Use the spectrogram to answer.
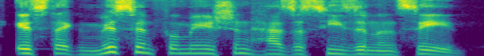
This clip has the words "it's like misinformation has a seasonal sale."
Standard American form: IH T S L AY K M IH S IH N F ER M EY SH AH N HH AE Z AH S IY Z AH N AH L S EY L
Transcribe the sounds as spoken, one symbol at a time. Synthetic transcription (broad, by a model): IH T S L AY K M IH S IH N F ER M EY SH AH N HH AE Z AH S IY Z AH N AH N S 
